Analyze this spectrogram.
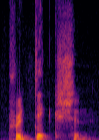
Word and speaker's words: prediction: is a noun and the stress is on Dick prediction prediction is saying what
